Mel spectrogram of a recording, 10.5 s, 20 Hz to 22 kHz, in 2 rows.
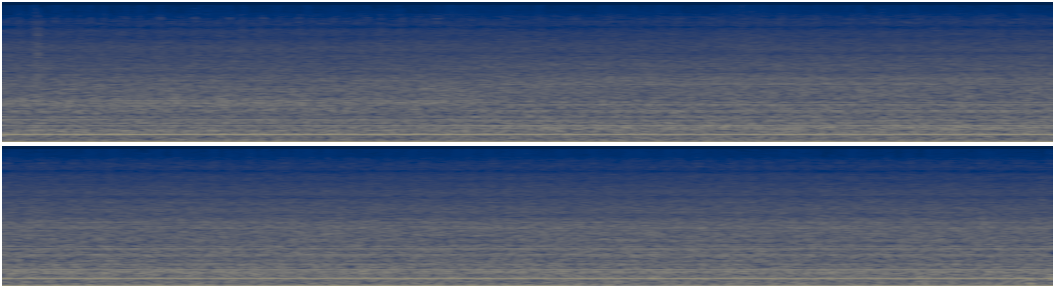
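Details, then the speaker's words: Car AC just recharged with engine running: steady idle and constant low compressor hum, no rattles or squeals; system full, compressor clutch cycling on and off at its set point, center dash duct holding 46–48 degrees; normal operation. "all right so we are full and the compressor is cycling on and off because it has reached its minimum temperature it's hit its set point"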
